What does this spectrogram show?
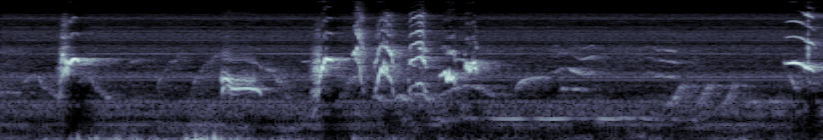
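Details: Magpie-robin song with mimicked prinia and sunbird calls: an isolated sharp chip, a soft slurred note, then a fast run of six stuttering chattered syllables, ending in a lone high whistle.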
